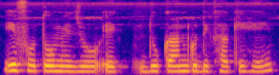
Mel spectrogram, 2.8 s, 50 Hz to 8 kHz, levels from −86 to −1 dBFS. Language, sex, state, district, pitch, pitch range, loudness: Hindi, female, Arunachal Pradesh, Longding, 210 Hz, 200-215 Hz, -18 LUFS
